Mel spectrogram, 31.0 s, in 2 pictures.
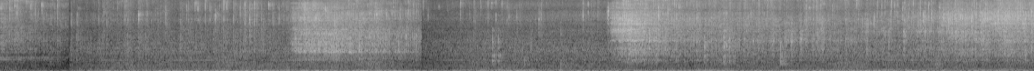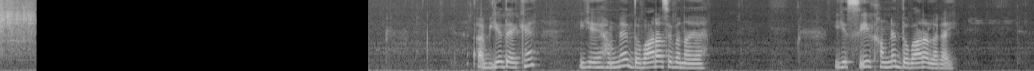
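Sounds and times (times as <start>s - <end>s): kebab sizzling in hot oil: 0.0s - 16.0s.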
